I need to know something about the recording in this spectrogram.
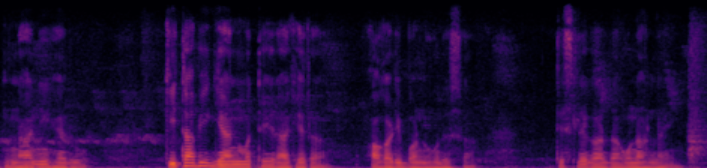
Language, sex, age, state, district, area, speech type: Nepali, male, 30-45, West Bengal, Alipurduar, urban, spontaneous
